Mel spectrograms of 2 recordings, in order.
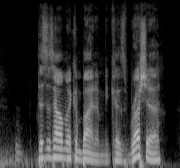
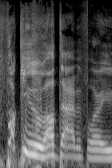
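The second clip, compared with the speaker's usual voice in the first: loud, high snarl of refusal; defiant henchman; 4 semitones higher, 5 dB louder, slower than usual. Acted. Delivery boy refusing to talk to the villain, loud and defiant. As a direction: spit the defiance out like a cornered thug. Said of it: "and he's like".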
